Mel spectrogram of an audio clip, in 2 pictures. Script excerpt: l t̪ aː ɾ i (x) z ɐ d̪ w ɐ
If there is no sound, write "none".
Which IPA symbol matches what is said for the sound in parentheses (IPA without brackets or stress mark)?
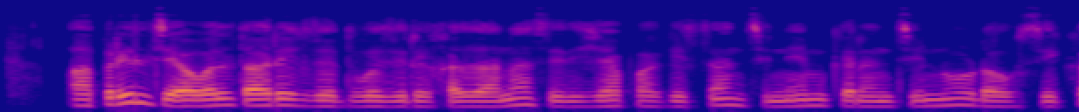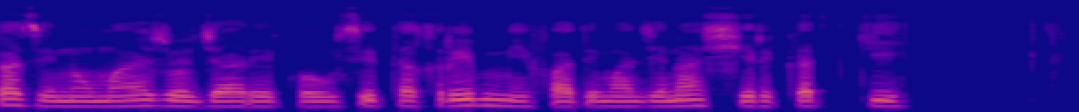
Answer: x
